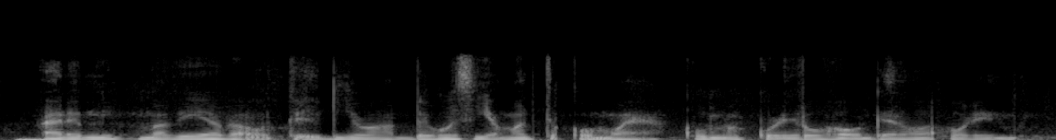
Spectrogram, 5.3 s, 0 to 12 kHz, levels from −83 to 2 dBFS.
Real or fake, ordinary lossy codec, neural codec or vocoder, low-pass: fake; none; codec, 16 kHz, 1 kbps, X-Codec, HuBERT features, trained on general audio; 7.2 kHz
